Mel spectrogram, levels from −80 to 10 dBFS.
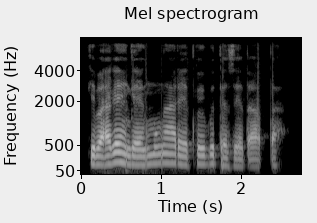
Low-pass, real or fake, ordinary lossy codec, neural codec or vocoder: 7.2 kHz; fake; AAC, 48 kbps; codec, 16 kHz, 8 kbps, FreqCodec, larger model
